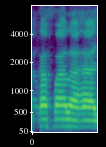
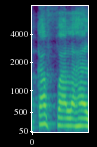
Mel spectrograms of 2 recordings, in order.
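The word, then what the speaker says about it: كفّلها: Nah, ada juga yang membacanya tanpa tasdid di atas huruf fa-nya. Wa kafalaha langsung. Wa kafalaha Zakaria. Nah, kalau pakai tasdid seperti di mushaf kita, wa kafalaha Zakaria, yang menjadi failnya adalah Allah.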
